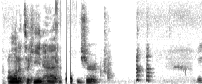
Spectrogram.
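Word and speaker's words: Tajín: This guy right here, little Tahine. The J is silent for you fucking white Kevins out there.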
